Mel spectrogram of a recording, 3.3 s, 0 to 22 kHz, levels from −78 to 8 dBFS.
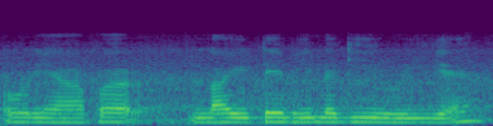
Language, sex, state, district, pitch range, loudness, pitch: Hindi, male, Uttar Pradesh, Shamli, 135-140 Hz, -16 LUFS, 140 Hz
